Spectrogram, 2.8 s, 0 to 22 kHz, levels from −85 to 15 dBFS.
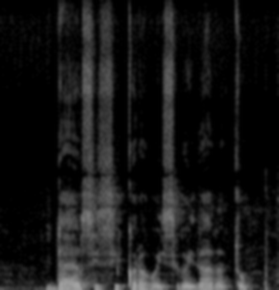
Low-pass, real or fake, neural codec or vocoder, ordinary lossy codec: none; real; none; none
